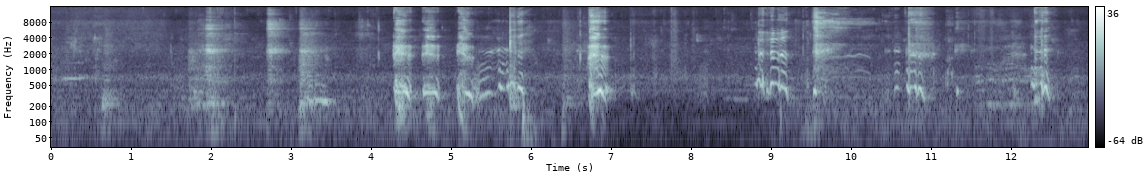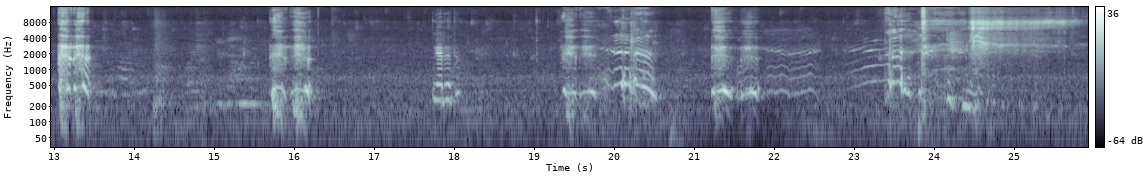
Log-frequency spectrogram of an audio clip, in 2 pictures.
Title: Baby artificial cough sound..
